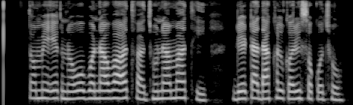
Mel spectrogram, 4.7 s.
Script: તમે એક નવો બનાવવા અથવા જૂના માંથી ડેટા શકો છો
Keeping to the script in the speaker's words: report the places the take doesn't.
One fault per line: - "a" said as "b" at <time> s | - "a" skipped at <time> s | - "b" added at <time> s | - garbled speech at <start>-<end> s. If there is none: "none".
- "દાખલ કરી" added at 3.5 s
